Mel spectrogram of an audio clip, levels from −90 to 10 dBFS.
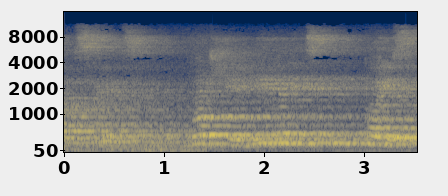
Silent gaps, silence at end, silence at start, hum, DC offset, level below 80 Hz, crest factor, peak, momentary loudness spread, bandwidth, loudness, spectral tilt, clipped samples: none; 0 s; 0 s; none; under 0.1%; -36 dBFS; 14 dB; 0 dBFS; 7 LU; 11.5 kHz; -14 LUFS; -4 dB/octave; under 0.1%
